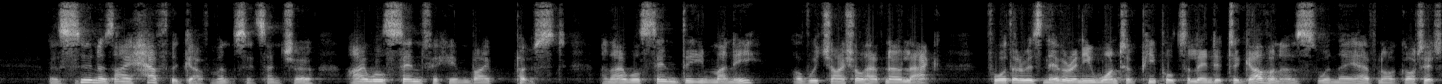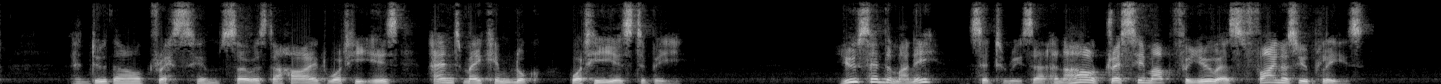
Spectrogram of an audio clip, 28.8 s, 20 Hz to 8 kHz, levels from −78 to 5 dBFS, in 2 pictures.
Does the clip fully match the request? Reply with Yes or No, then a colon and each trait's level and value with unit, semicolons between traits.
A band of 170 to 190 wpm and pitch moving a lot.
Yes: average, 180 wpm; wide, 6.6 semitones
